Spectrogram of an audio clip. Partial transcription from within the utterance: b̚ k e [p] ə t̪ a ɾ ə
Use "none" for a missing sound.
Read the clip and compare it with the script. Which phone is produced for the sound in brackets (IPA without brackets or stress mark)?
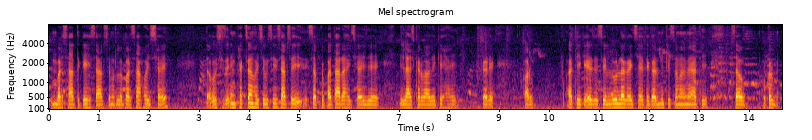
p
